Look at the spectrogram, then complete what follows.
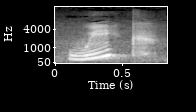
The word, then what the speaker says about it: weak: Weak se pronuncia igual, absolutamente igual a la palabra semana en inglés. Week, débil, week, semana.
